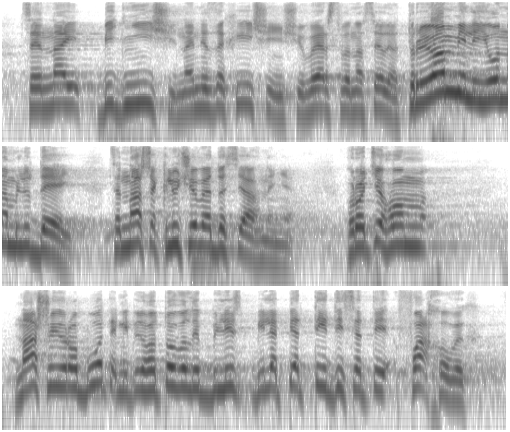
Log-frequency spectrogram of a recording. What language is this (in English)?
Ukrainian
